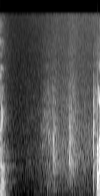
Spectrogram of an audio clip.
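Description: A man's voice breaks off, then, after a brief silence, faint handling and rustling sounds as a paper booklet is lifted from a table, before his speech resumes at the very end.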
